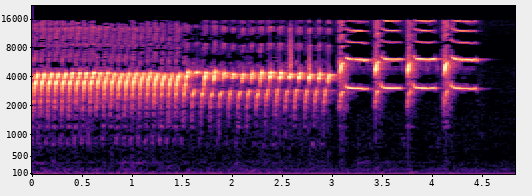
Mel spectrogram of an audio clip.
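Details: Strong canary song used to motivate females. A rapid buzzy trill gradually slows into separate pulses, then gives way to four clear whistled notes, evenly spaced and each sharply downslurred, before stopping.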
